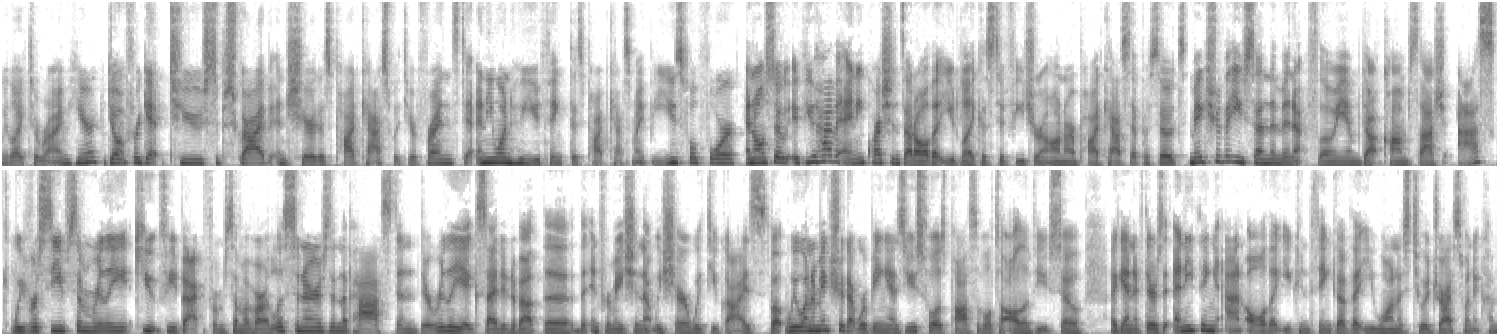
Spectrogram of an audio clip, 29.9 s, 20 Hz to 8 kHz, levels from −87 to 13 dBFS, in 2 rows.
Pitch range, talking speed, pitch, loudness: 160-200 Hz, 245 wpm, 175 Hz, -22 LUFS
